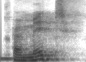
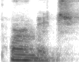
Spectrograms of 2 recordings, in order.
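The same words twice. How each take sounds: First: Permit stressed on the second syllable; verb stress. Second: Permit stressed on the first syllable; noun stress. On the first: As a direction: say Permit as a verb, per-MIT. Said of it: "spelt identically but pronounced differently". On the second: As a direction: say permit as a noun, PER-mit. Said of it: "your pronunciation was for the noun". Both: Shown as a demonstration.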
